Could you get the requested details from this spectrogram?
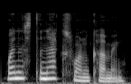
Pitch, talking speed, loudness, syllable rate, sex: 210 Hz, 275 wpm, -15 LUFS, 6.8 syllables/s, female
